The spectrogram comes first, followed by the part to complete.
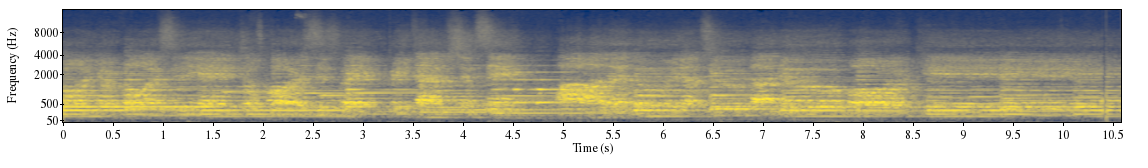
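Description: Male high-school choir singing in harmony, holding full chords and moving together from syllable to syllable.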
